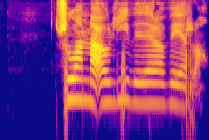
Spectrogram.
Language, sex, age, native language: Icelandic, male, 8, Icelandic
